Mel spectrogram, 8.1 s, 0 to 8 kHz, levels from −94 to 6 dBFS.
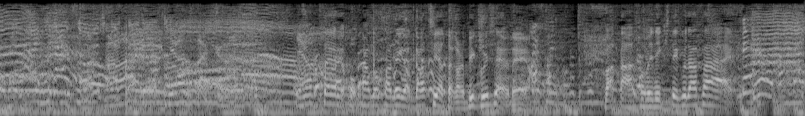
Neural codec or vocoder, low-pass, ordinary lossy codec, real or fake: codec, 16 kHz, 16 kbps, FreqCodec, larger model; 7.2 kHz; none; fake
